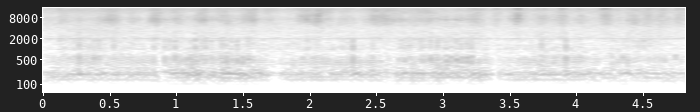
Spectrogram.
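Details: Loud purring from a kitten being petted and cuddled indoors: a steady low rumbling drone with a rhythmic pulse, swelling and easing roughly every second as the kitten breathes in and out.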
